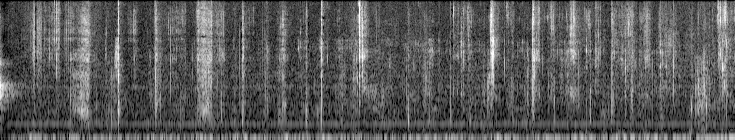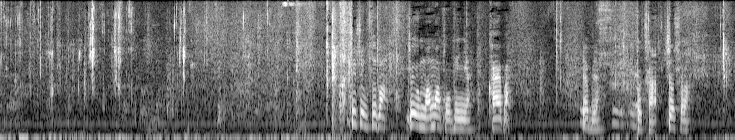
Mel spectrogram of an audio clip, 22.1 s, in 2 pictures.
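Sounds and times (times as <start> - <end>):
steady low hum: 0.0 - 22.0
person chewing food: 0.4 - 16.3, 19.3 - 19.5, 21.7 - 22.0.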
